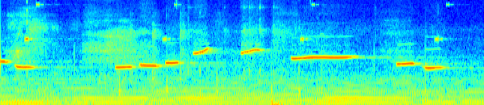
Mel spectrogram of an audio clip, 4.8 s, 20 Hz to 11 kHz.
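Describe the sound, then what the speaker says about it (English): A game character in Serious Sam 3: BFE whistles a short tune of rising and falling notes, clear and close over a low steady background hum. "He's whistling."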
